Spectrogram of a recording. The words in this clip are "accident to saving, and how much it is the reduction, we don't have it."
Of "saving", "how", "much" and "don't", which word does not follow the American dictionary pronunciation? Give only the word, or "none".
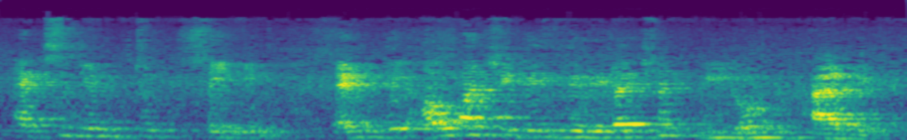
saving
